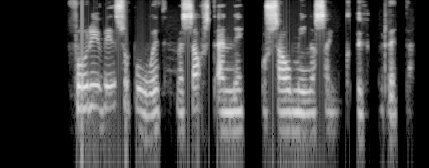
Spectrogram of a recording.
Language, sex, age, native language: Icelandic, female, 20-29, Icelandic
